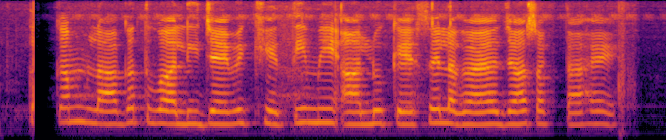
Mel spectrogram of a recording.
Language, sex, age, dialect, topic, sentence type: Hindi, female, 25-30, Awadhi Bundeli, agriculture, question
